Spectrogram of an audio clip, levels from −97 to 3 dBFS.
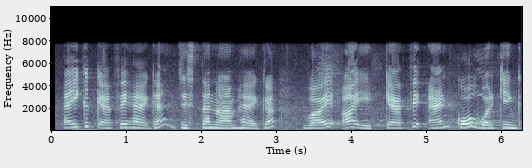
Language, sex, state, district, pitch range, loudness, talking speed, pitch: Punjabi, female, Punjab, Pathankot, 240-285 Hz, -13 LUFS, 125 wpm, 260 Hz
